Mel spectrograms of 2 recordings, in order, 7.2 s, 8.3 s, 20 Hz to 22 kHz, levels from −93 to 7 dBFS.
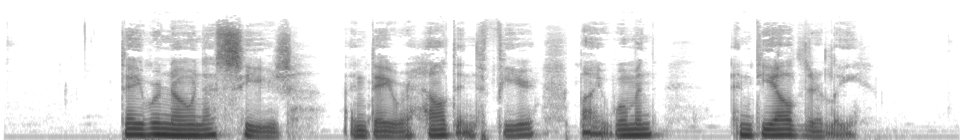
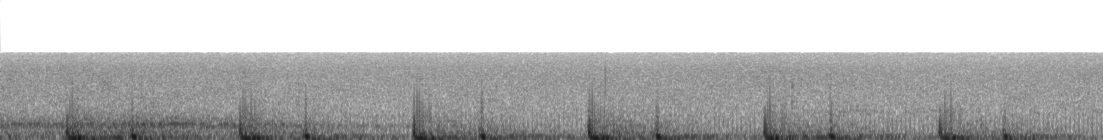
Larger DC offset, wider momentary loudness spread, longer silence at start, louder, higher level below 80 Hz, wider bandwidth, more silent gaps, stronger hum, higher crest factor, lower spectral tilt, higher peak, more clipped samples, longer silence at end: second, under 0.1% vs 0.2%; about the same, 13 LU vs 12 LU; first, 0.9 s vs 0 s; second, -24 LUFS vs -21 LUFS; second, -54 dBFS vs -20 dBFS; first, 11.5 kHz vs 5.6 kHz; neither; neither; about the same, 14 dB vs 16 dB; second, -6.5 dB/octave vs -9.5 dB/octave; second, -10 dBFS vs -2 dBFS; neither; first, 0.8 s vs 0 s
